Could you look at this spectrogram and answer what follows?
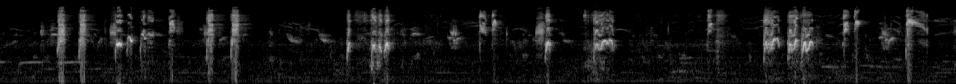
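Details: Song of a bird placed high to encourage silent birds to sing: clusters of piercing high chirps and twittering notes, loud bursts spaced by short pauses.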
